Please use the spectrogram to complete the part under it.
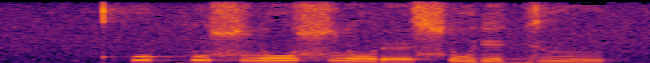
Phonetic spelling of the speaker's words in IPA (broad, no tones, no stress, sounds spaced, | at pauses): kʷʰ ʌ kʷ ɾ u s l o s l o ɾ ɛ̰ s ɾ u ɾʲ ɛ ɡʲ ɯ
